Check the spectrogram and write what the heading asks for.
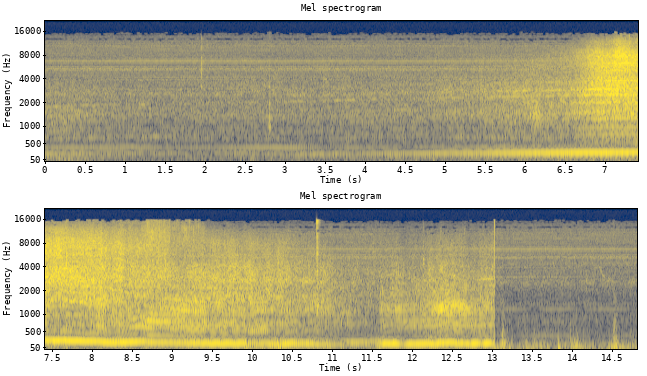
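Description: Renault Clio rally car coming up the road under power. Its engine note swells and climbs in pitch as it nears, then drops as it passes close by and carries on driving away. The sound cuts off abruptly about thirteen seconds in.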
